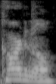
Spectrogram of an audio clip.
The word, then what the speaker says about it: CRDL: are trained to become huntresses alongside Team CRDL, pronounced Cardinal, Team JNPR, pronounced Juniper, Team SSSN, pronounced Sun, Sailor Moon?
